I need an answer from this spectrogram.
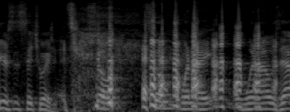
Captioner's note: laughing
